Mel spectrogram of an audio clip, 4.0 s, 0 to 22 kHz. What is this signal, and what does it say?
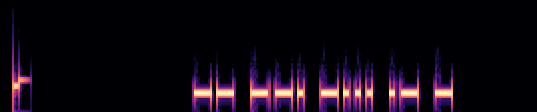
Morse code, heard as a keyed tone, about 27 wpm, 700 Hz. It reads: MGBAT
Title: Code Groups - 5 Letter:Numbers - 28wpm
